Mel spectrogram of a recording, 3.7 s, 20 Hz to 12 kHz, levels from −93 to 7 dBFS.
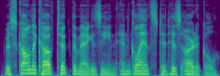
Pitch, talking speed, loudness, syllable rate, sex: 120 Hz, 145 wpm, -18 LUFS, 5.1 syllables/s, male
